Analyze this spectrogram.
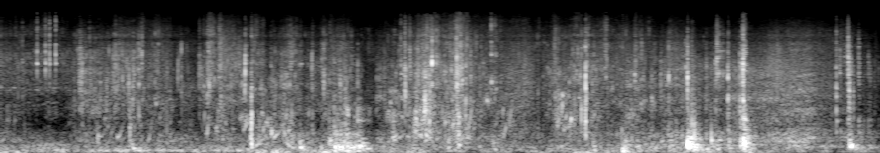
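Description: Water splashing and sloshing around a fishing kayak, with scattered knocks and rattles of handling as a fish is reeled up alongside and netted. One sharp knock stands out about two-thirds of the way through.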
